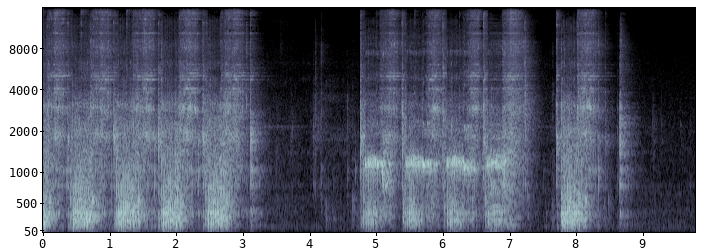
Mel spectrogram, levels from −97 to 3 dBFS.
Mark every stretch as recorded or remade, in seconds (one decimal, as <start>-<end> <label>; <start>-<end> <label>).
0.0-6.7 recorded; 6.7-7.2 remade; 7.2-9.8 recorded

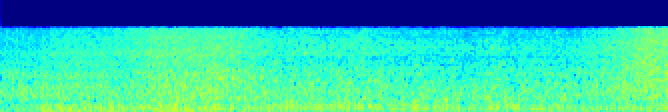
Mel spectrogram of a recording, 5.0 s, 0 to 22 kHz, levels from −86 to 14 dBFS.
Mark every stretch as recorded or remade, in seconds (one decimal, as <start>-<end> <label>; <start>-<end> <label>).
0.0-1.6 recorded; 1.6-5.0 remade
